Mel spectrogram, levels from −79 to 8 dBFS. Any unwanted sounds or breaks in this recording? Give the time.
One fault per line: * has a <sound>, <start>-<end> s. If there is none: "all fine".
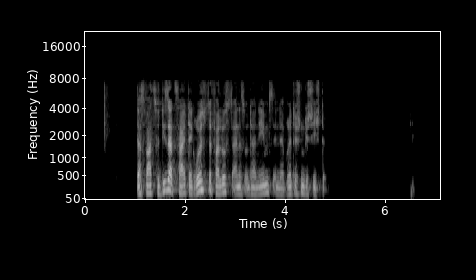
all fine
